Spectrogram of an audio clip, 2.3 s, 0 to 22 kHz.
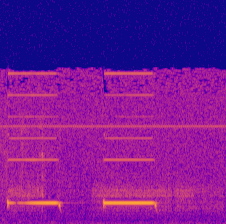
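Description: John Deere 316GR skid steer's cab panel beeping twice as the start button is pressed: two steady high beeps about half a second each, a second apart. The engine is not yet cranking.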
